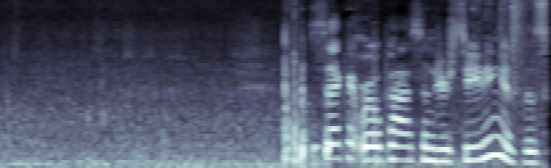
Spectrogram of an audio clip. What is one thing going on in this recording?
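A car door unlatches and swings open.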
